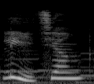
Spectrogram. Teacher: Ли означает «красивый», произносится в четвертом тоне, а Цян – «река», произносится в первом тоне.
